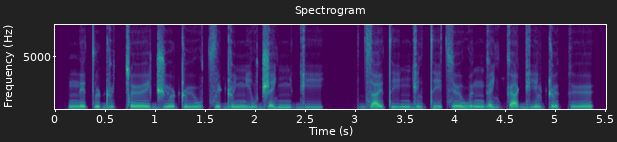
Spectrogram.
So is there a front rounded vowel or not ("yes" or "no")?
yes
